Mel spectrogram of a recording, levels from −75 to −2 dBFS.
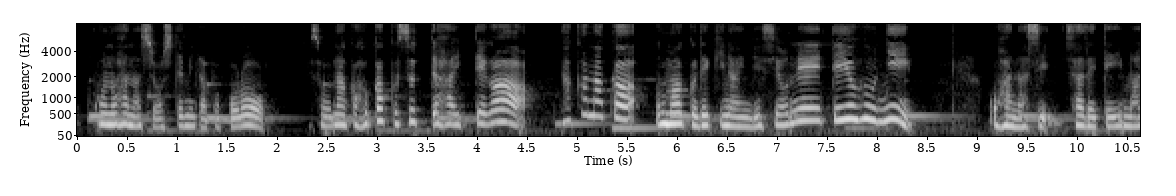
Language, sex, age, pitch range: Japanese, female, 20-39, 205-315 Hz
